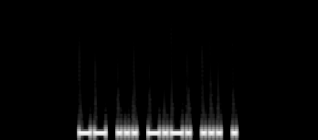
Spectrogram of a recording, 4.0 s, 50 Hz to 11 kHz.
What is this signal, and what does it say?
Morse code, heard as a keyed tone, about 25 wpm, 700 Hz. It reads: MSCSE
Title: Code Groups - 5 Letter:Numbers - 25wpm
